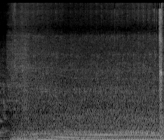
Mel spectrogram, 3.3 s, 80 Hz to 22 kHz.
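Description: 1987 Ford F-150 pickup engine idling steadily after a loose spark plug wire was reconnected, a close, loud low rumble with a steady hum and an exhaust leak, running evenly throughout with no speech.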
